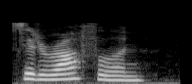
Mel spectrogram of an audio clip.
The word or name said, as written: siderophilin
